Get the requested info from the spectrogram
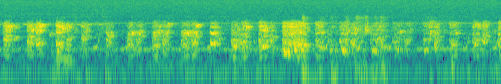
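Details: Guinea pig Panda reacting to videos at home, giving a string of short, clucking squeaks in quick succession, about four per second, with a dip in the middle; steady indoor background noise.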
